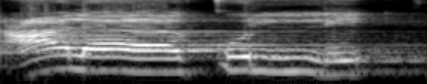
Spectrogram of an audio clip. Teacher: علی عین ہے حلق سے ادا کریں گے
